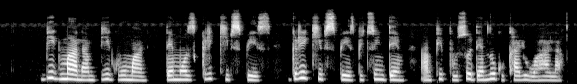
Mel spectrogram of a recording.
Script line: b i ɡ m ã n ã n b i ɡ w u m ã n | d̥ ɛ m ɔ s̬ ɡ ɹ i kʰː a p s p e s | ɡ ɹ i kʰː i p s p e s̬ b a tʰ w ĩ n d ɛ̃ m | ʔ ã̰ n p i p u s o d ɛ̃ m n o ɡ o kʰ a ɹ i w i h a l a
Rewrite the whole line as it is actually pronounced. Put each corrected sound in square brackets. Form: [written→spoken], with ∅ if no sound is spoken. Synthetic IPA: b i ɡ m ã n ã n b i ɡ w u m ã n | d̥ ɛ m ɔ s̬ ɡ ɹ i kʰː [a→i] p s p e s | ɡ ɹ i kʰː i p s p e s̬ b [a→i] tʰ w ĩ n d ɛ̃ m | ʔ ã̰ n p i p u s o d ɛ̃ m n o ɡ o kʰ a ɹ i w [i→a] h a l a

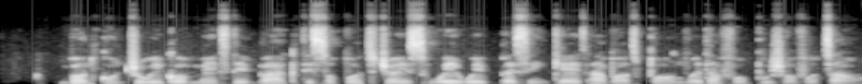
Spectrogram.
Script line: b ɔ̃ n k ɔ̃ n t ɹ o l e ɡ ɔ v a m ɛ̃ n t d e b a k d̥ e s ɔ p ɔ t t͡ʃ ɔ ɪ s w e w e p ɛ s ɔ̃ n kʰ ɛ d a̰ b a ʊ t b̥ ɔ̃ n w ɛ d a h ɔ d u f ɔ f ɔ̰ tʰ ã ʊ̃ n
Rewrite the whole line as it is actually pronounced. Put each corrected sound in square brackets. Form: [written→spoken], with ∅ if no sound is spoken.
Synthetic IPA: b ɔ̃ n k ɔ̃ n t ɹ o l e ɡ ɔ v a m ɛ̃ n t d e b a k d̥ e s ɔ p ɔ t t͡ʃ ɔ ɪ s w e w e p ɛ s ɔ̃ n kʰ ɛ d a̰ b a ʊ t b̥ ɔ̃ n w ɛ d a [h→f] ɔ [d→b] u [f→ʃ] ɔ f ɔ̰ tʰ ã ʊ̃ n

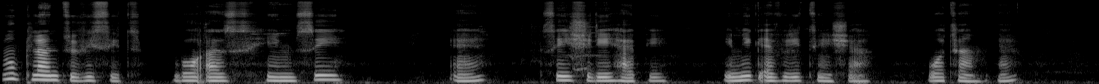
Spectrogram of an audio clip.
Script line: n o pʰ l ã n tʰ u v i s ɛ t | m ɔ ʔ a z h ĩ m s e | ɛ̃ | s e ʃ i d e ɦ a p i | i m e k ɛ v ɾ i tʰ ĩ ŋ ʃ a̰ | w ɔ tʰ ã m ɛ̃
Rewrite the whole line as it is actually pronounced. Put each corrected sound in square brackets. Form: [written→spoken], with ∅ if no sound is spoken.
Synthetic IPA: n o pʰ l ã n tʰ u v i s [ɛ→i] t | [m→b] ɔ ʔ a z h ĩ m s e | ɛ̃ | s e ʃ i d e ɦ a p i | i m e k ɛ v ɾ i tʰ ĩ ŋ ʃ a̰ | w ɔ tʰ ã m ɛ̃

